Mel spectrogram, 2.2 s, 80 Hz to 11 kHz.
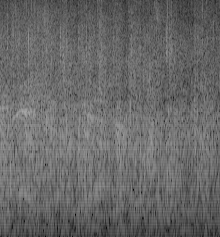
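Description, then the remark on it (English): A church audience applauds 43 salvations from the past year, steady applause in a dense, even wash of many hands clapping at a constant loudness with no voices standing out. “And if you don't clap now, I'm going to be really upset, because that is amazing.”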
